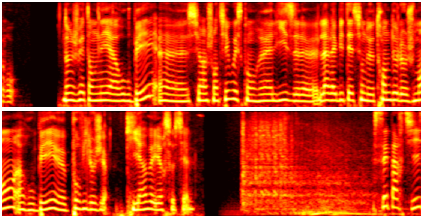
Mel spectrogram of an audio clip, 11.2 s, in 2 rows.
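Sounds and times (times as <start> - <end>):
speech: 0.0 - 8.9, 10.6 - 11.1
car engine starting and idling: 8.8 - 11.1.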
